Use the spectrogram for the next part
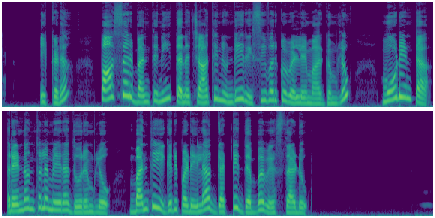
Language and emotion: Telugu, neutral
